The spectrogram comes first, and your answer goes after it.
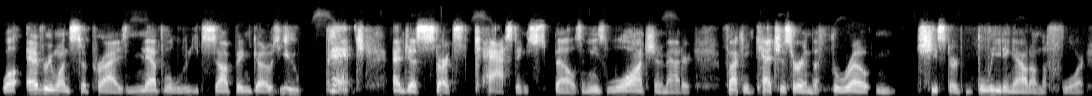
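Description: A man with a fairly low voice co-hosts a casual podcast, spinning a long, profane story full of false starts. The audio is dry and a little dull, with a lo-fi edge. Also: no echo. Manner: profane, rambling retelling with many restarts. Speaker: podcast co-host.

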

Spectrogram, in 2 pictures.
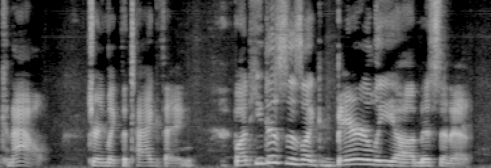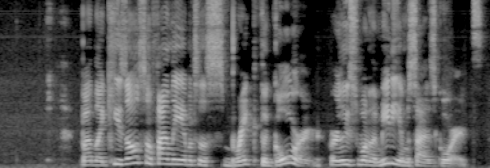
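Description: A man's voice: high-pitched, expressive, normal speed, bright, forceful tone. A man on a podcast panel casually recapping an anime episode, full of "like" and "uh" fillers. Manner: loose, filler-heavy recap with lots of "like" and "uh".

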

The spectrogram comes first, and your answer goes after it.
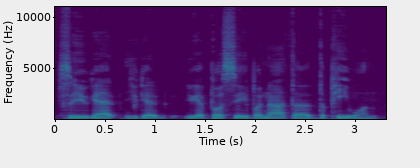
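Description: A man's voice: deep voice, expressive, normal speed, darkish tone. A young man chatting casually as a podcast co-host, with crude, teasing, swear-heavy frat-bro slang. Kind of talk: casual chat.

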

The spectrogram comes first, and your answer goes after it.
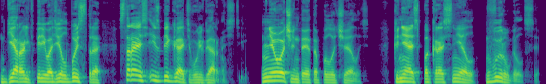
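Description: A man narrating an audiobook in a measured, unhurried reading. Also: medium pitch, sing-song, fairly bright tone. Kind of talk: scripted narration.

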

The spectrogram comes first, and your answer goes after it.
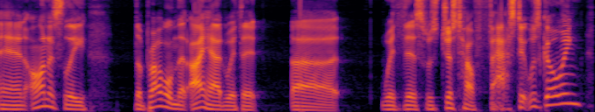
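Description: Very animated at a moderate pace, this podcast co-host has a lowish, slightly bright voice as he recaps and critiques a radio drama in casual, jokey chat. He sounds exasperated at times and imitates the characters' lines. The studio sound is clean and dry.

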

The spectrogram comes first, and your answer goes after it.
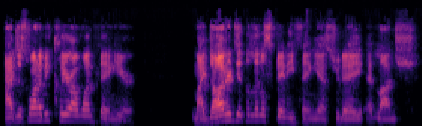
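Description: A man's voice: fairly high pitch, expressive, normal speed, crowd noise. Blunt, emphatic man hosting a sports podcast. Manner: blunt, profane and emphatic, reading viewer comments. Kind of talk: live-streamed sports podcast chat.

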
